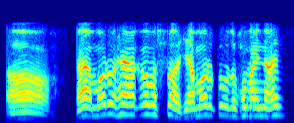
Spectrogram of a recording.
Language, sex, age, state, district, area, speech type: Assamese, male, 45-60, Assam, Nalbari, rural, conversation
